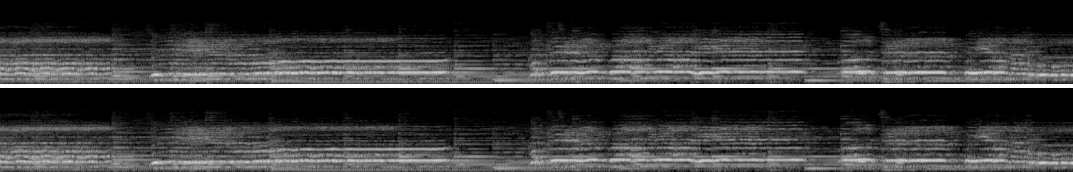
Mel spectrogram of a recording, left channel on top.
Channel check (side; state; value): both; normal; correlation 0.94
